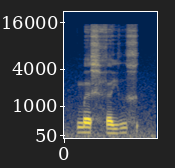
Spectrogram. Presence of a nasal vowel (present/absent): absent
